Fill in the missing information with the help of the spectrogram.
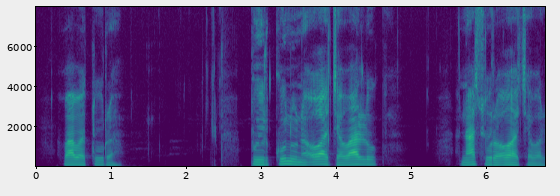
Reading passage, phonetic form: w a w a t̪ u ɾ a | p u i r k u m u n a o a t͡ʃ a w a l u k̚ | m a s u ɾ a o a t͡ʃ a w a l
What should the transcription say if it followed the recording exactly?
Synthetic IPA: w a w a t̪ u ɾ a | p u i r k u n u n a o a t͡ʃ a w a l u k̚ | n a s u ɾ a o a t͡ʃ a w a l

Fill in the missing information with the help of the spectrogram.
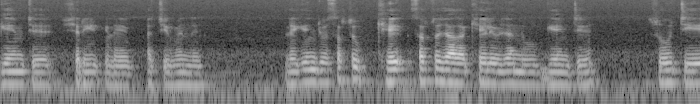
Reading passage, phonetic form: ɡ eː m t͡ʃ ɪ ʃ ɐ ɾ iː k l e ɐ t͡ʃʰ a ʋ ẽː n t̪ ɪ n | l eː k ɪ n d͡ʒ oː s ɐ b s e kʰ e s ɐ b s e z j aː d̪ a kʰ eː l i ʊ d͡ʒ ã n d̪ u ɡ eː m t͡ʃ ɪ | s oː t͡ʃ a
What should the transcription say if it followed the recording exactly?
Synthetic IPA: ɡ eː m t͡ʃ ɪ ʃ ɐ ɾ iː k l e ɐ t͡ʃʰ i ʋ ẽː n d̪ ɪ n | l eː k ɪ n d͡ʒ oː s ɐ b s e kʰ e s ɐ b s e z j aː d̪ a kʰ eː l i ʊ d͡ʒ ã n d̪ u ɡ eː m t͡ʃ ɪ | s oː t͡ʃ i

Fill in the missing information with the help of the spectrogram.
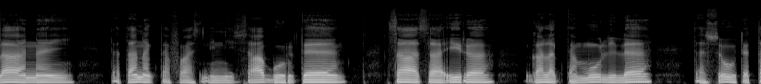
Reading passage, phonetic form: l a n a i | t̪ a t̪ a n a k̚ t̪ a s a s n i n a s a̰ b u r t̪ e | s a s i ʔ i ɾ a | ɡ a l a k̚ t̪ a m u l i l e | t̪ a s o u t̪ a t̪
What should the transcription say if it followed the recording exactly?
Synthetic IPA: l a n a i | t̪ a t̪ a n a k̚ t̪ a f a s n i n i s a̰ b u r t̪ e | s a s a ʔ i ɾ a | ɡ a l a k̚ t̪ a m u l i l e | t̪ a s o u t̪ a t̪

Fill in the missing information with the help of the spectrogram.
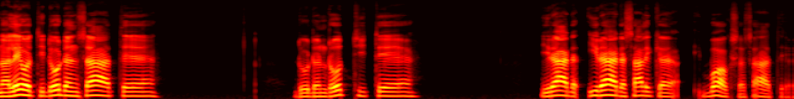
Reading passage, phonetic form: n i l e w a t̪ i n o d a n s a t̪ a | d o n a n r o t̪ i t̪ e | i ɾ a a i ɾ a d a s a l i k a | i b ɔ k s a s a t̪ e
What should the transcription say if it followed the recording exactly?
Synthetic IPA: n a l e w a t̪ i d o d a n s a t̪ e | d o d a n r o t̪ i t̪ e | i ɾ a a i ɾ a d a s a l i k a | i b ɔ k s a s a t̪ e

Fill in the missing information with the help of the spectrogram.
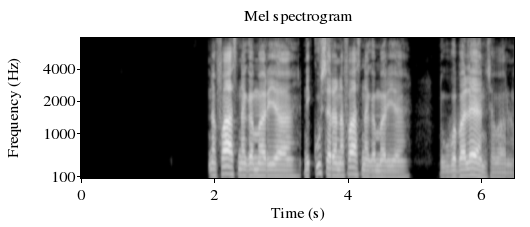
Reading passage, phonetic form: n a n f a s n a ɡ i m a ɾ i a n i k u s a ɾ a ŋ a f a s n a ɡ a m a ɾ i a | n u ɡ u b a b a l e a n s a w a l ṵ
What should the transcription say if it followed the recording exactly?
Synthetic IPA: n a f a s n a ɡ a m a ɾ i a n i k u s a ɾ a n a f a s n a ɡ a m a ɾ i a | n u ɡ u b a b a l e a n s a w a l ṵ

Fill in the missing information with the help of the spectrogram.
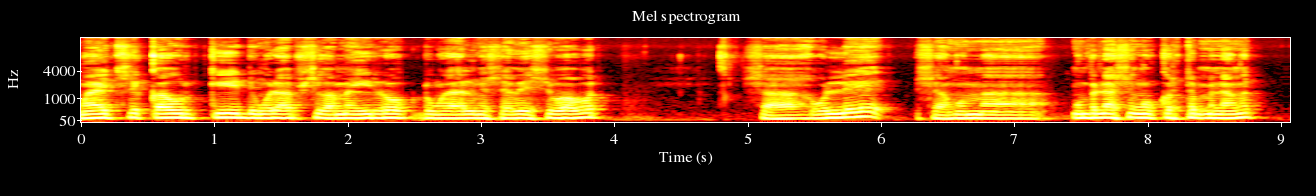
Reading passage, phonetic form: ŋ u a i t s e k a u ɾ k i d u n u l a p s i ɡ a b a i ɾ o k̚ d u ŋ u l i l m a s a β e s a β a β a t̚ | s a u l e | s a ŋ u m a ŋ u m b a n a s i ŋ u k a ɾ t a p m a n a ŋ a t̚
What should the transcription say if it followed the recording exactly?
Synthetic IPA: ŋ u a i t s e k a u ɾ k i d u ŋ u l a p s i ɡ a m a i ɾ o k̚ d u ŋ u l a l ŋ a s a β e s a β a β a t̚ | s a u l e | s a ŋ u m a ŋ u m b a n a s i ŋ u k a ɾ t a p m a n a ŋ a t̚

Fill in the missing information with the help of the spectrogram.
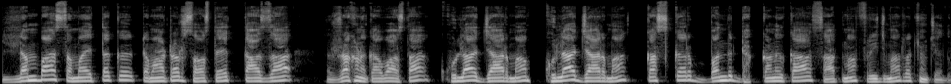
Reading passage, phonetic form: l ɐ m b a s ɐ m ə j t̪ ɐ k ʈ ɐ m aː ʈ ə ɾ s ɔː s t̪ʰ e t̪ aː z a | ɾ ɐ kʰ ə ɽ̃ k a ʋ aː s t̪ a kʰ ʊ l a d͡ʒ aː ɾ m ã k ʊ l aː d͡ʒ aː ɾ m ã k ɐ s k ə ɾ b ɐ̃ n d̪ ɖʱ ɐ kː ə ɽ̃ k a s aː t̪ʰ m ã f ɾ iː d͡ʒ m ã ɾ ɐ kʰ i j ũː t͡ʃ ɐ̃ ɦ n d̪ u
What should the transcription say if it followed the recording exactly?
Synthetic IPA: l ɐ m b a s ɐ m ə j t̪ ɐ k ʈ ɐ m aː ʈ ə ɾ s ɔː s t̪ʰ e t̪ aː z a | ɾ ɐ kʰ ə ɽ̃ k a ʋ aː s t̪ a kʰ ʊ l a d͡ʒ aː ɾ m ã kʰ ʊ l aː d͡ʒ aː ɾ m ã k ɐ s k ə ɾ b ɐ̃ n d̪ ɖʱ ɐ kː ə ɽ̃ k a s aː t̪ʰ m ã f ɾ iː d͡ʒ m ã ɾ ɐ kʰ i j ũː t͡ʃ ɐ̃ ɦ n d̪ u

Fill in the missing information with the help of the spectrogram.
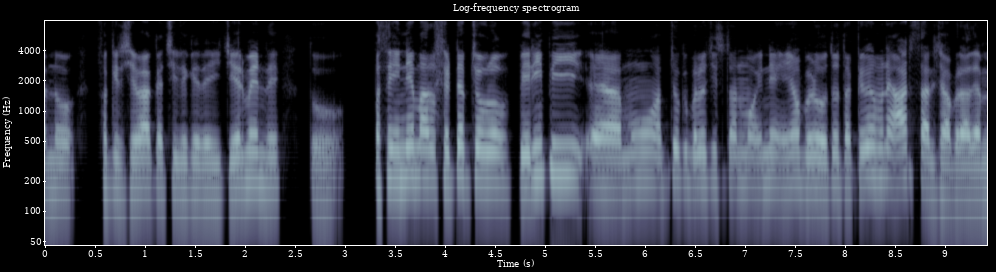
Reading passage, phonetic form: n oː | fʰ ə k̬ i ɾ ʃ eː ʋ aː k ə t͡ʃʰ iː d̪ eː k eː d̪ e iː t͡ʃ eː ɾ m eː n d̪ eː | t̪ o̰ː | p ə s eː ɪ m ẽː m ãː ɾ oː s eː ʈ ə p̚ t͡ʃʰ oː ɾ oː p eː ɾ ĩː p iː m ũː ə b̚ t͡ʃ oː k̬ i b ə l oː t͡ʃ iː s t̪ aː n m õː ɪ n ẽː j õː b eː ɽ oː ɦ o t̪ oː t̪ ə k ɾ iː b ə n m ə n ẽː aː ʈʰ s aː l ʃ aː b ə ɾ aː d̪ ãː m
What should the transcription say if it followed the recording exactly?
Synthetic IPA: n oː | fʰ ə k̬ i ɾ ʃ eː ʋ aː k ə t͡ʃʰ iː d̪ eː k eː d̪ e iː t͡ʃ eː ɾ m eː n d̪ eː | t̪ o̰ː | p ə s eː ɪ n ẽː m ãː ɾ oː s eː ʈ ə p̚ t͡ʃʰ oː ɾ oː p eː ɾ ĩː p iː m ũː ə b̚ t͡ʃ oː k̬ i b ə l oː t͡ʃ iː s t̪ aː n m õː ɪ n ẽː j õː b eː ɽ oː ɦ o t̪ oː t̪ ə k ɾ iː b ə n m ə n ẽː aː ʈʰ s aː l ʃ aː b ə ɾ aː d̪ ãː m

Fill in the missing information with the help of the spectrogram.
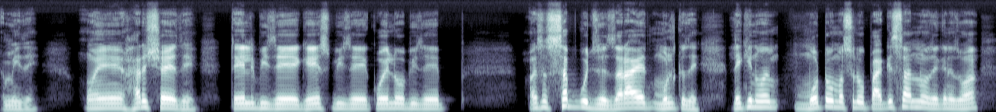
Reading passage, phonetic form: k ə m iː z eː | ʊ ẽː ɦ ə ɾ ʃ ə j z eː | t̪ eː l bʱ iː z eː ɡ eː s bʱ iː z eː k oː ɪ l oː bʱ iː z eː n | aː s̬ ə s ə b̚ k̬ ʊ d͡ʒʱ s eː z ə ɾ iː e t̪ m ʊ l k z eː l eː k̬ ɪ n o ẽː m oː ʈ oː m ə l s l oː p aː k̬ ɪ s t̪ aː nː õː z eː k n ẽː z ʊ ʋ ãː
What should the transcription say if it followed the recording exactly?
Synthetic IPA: k ə m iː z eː | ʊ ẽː ɦ ə ɾ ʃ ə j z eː | t̪ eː l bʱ iː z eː ɡ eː s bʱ iː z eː k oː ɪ l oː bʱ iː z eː | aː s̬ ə s ə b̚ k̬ ʊ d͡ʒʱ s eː z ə ɾ aː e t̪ m ʊ l k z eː l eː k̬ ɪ n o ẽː m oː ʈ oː m ə s l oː p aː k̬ ɪ s t̪ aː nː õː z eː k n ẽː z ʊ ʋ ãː

